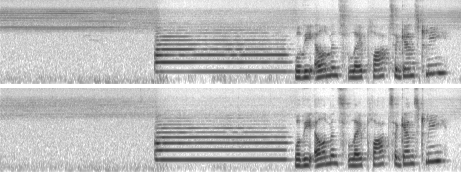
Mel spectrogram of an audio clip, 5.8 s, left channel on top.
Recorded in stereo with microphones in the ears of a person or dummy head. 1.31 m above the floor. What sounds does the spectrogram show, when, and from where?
1.9 s a trumpet: 10° left (ahead or behind), 4 m
3.7 s a woman speaking: 50° right (ahead or behind), 1.4 m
